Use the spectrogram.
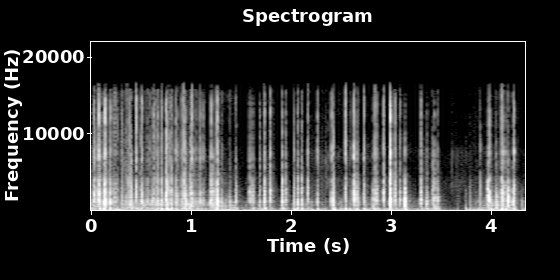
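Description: Long nails scratch vigorously across a flat, iridescent, embossed reptile-pattern faux snakeskin synthetic leather mat. The result is a dense run of rapid, dry crackling scrapes with bright, hissy texture, alternating bursts and brief quieter gaps.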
